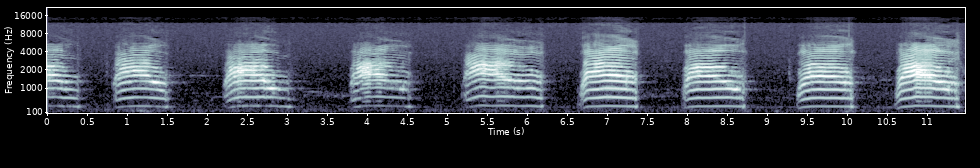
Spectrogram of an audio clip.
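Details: A neighbourhood stray cat, hungry and begging for food in San Francisco, gives nine drawn-out, harmonic meows at a steady pace of about one every 1.3 seconds, each rising then easing down, with silence between calls.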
